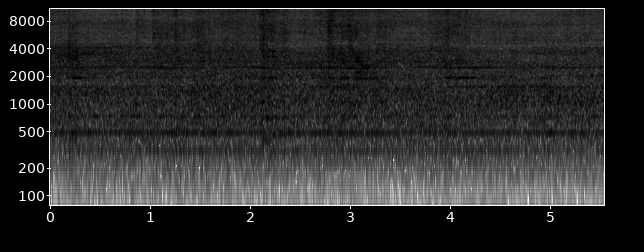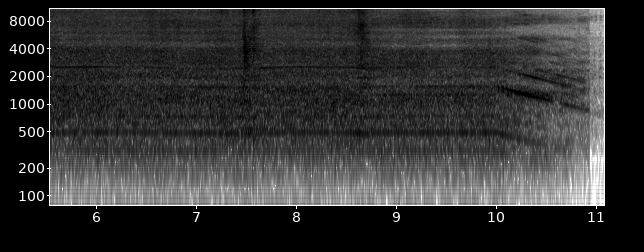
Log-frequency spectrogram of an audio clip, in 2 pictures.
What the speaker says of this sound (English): And that's where this brush cutter comes in handy. It takes out this stuff pretty effortlessly,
